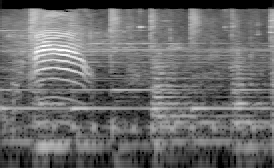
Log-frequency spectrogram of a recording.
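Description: A tiny kitten meowing once, a long cry that rises and then falls in pitch: the distress meow of a scared kitten. Background music plays underneath.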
